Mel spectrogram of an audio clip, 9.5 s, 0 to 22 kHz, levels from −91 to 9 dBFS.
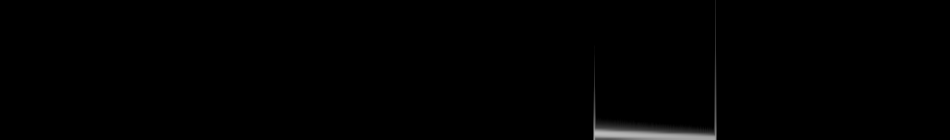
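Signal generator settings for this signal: sweep linear 210 Hz -> 64 Hz -17.5 dBFS -> -27 dBFS 1.21 s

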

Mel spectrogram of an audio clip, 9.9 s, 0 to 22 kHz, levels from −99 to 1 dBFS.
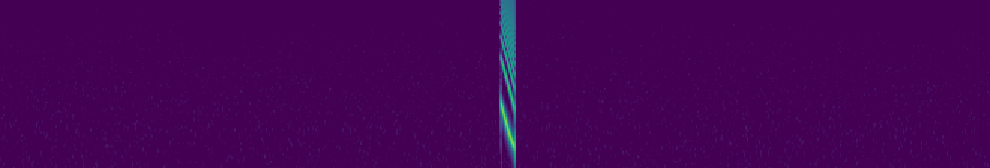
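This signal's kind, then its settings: laser zap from 1.8 kHz, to 500 Hz, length 0.14 s square, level -18 dB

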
